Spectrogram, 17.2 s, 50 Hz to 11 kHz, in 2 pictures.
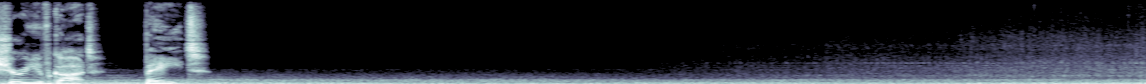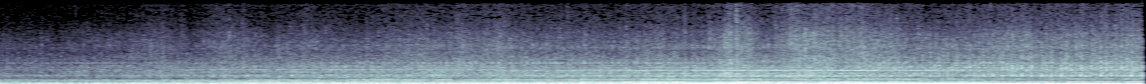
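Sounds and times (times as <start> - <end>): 
speech: 0.0 - 1.6
small wooden boat engine humming on a lake: 4.9 - 17.1.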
